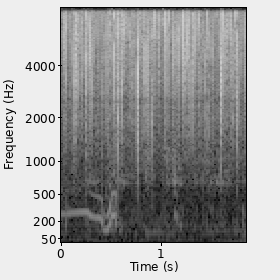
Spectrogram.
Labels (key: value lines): label: biophony, cascading saw
recorder: SoundTrap 600 or HydroMoth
